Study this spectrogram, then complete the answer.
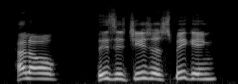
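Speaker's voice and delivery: put-on booming, very loud, high shout. Telling a joke about a man on church scaffolding, retelling a very loud call. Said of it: "very loud".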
